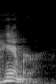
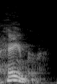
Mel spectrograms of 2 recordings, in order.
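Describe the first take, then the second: First: The first vowel sounds like 'ham'. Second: The first vowel sounds like 'hay'. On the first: The speaker calls it wrong. "They're not Hammer" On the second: The speaker calls it right. "they're Hamer"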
